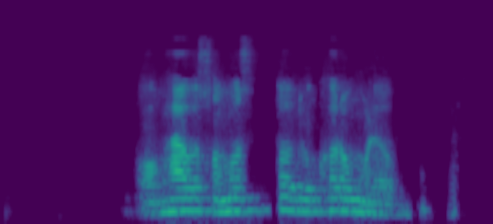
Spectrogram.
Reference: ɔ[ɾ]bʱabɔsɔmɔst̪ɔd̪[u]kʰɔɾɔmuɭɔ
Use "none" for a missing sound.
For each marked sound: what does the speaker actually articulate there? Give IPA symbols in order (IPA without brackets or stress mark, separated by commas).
none, u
